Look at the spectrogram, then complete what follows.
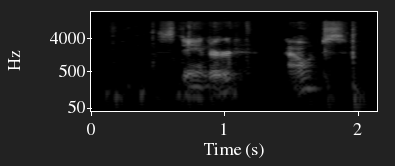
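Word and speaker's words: stdout: location called standard out this is how you write standard out but that is pronounced standard out and then the greater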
